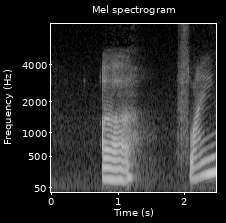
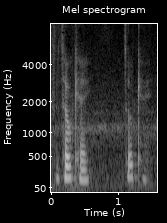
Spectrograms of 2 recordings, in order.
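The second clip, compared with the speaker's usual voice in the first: softer and softer, soothing a sad drawing; soft reassurance; 12 dB quieter than usual. Pretend. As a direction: hush it like consoling a friend. Comforting sad character in drawing.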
